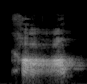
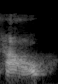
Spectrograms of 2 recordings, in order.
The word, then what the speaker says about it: Kaup: it's from German so Americans don't know what to do with the AU in my name because a you can be pronounced different ways in English so some people try and say Cobb occasionally people are recognized at his German ill pronounce it cow but usually I always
